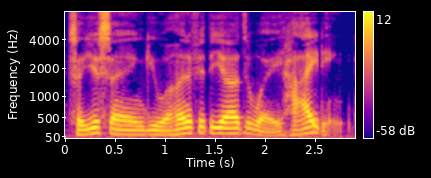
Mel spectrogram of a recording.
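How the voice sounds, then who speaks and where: A man hosting a podcast interview, asking calm, deliberate questions to clarify a guest's story. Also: fairly low pitch, no echo, studio quality. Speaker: podcast host.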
